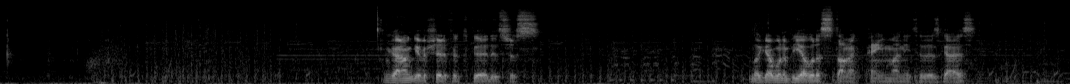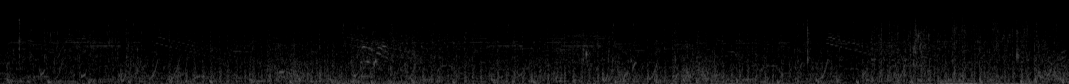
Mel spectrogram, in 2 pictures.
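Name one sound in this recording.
Game sound effects of splattering and shooting play quietly.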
